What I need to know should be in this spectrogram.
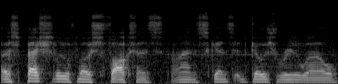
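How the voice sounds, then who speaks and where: A man with a normal speaking voice talks at a moderate pace and medium pitch. His intonation stays fairly even. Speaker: gaming youtuber. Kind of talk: casual gameplay commentary.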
